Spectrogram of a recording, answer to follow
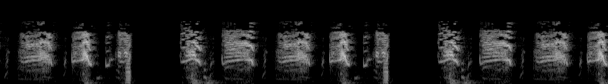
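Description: A monkey calling: quick series of short, high calls in bursts of several, with brief pauses about a second and a half in and again near four seconds in.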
